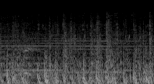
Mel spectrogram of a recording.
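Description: Rhythmic clip-clop of horse hooves trotting at a steady pace in Red Dead Redemption, close and continuous, with a voice briefly present over it.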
